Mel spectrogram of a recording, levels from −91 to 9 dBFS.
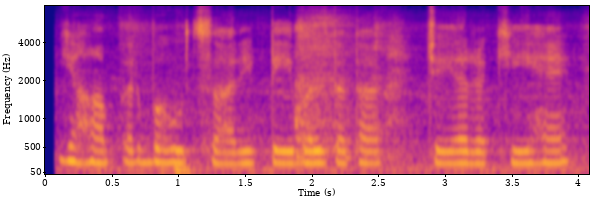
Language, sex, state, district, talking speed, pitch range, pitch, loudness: Hindi, female, Uttar Pradesh, Shamli, 130 wpm, 210-225 Hz, 215 Hz, -16 LUFS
